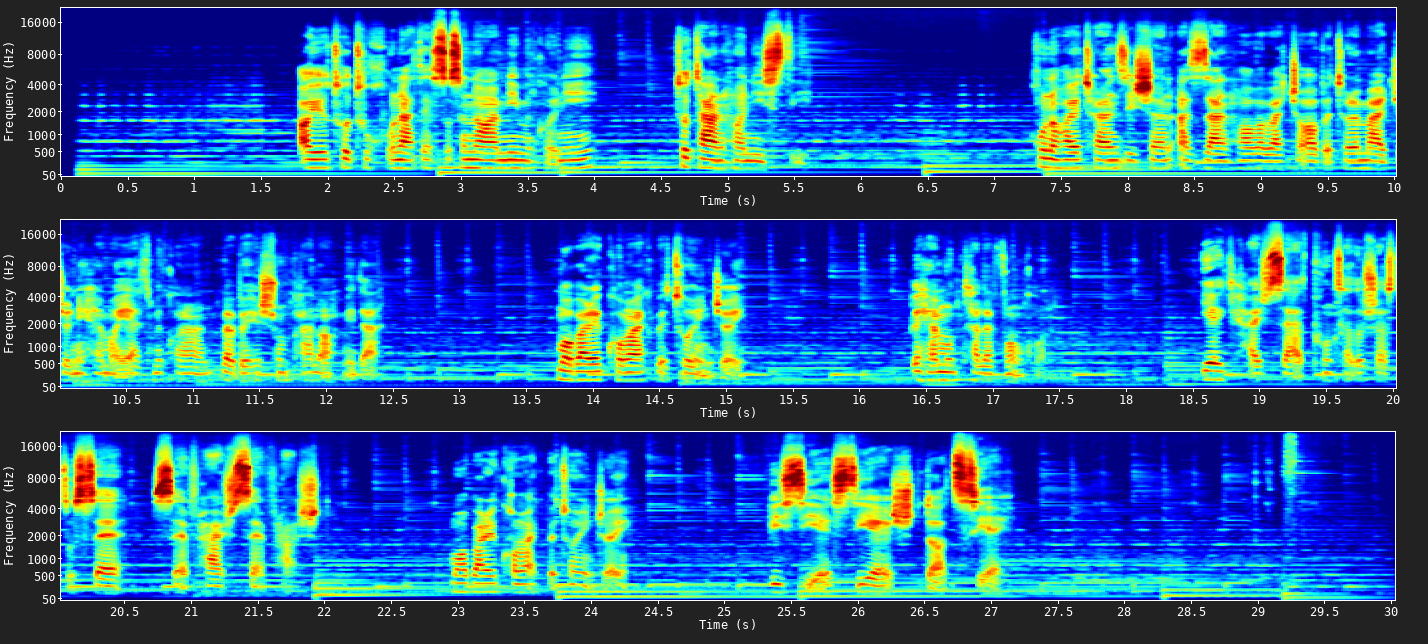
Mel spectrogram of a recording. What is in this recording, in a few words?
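30sec RADIO PSA Farsi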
